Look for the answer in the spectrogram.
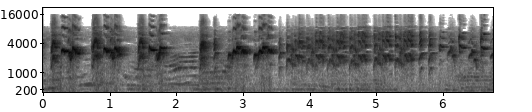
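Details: Sooty-headed bulbul singing energetically as a lure for wild birds: loud clipped chirps at first, then a continuous busy warble of fast mixed notes.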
